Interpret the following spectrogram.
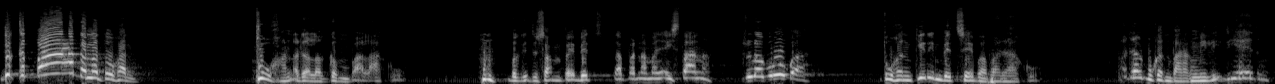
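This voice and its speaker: Gravelly, animated Indonesian preacher man. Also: sits high, moderate pace, pauses often, no echo, clean studio sound. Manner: animated preaching, swinging from shouts to whispers. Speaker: pastor. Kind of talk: sermon.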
